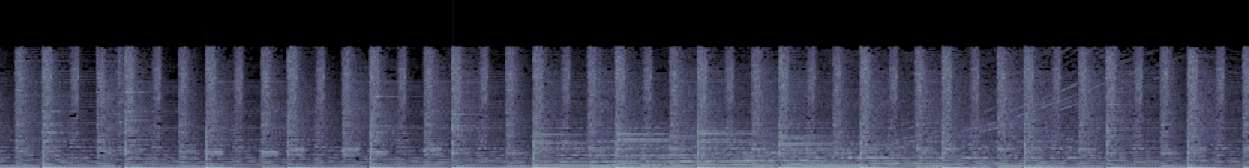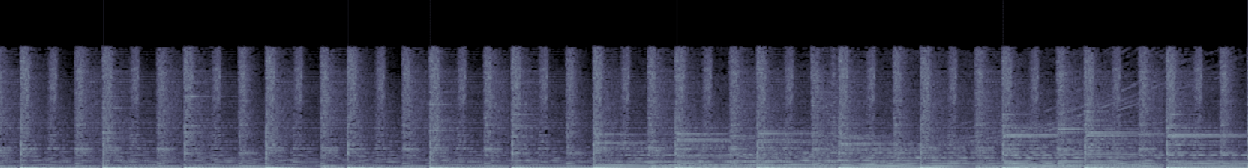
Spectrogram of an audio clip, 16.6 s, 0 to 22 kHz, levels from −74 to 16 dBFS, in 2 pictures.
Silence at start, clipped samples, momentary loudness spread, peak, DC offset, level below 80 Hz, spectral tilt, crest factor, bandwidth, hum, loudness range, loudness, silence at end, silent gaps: 0 s; under 0.1%; 4 LU; 0 dBFS; under 0.1%; -16 dBFS; -3.5 dB/octave; 14 dB; 16.5 kHz; none; 2 LU; -16 LUFS; 0 s; none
